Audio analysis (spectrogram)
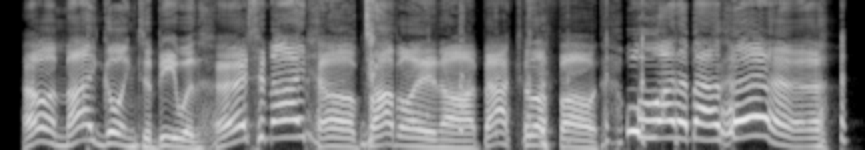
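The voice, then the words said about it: Nasal Pauly Shore impression. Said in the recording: “Is that your Pauly Shore impression? ... That's how he talks. ... That was Pauly Shore. ... I had to throw a little nasal in there.”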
